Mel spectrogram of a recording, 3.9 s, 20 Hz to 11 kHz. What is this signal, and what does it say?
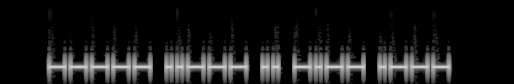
Morse code, heard as a keyed tone, about 28 wpm, 700 Hz. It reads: 02IYJ
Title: Code Groups - 5 Letter:Numbers - 30wpm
